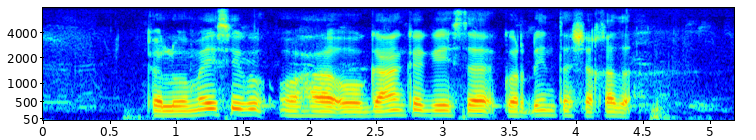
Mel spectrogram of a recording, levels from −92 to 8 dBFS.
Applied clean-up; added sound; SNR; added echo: none; none; none; none.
